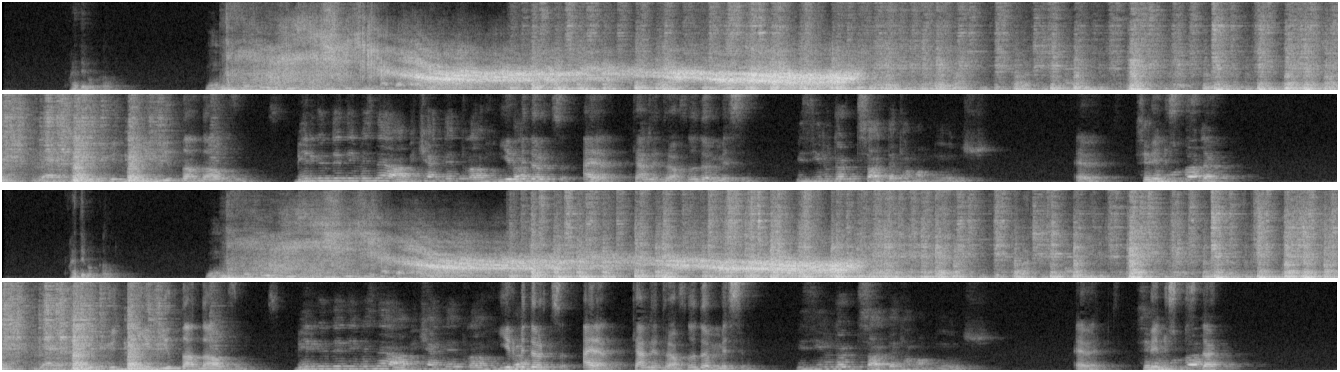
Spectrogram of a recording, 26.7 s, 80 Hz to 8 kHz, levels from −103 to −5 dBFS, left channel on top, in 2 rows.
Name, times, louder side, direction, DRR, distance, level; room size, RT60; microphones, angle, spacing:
voice 1, 0.7-1.1 5.5-6.4 8.0-11.4 12.2-13.2 14.2-15.8 18.3-18.9 19.2-20.9 24.1-24.4 24.8-25.0 25.4-25.5, right 2 dB, 35° right, 8 dB, 0.4 m, -38 dB
voice 2, 2.0-3.1 3.4-4.5 13.7-14.4 16.3-18.6 19.7-20.1 21.3-23.2 24.7-25.5, left 1 dB, 45° left, 1 dB, 0.9 m, -38 dB
sound 1, 2.2-8.6, left 3 dB, 30° left, 0.5 m, -24 dB
sound 2, 5.0-15.0 15.4-15.5, right 1 dB, 50° right, 1.1 m, -29 dB
3.9 x 3.1 x 4.1 m, 0.72 s
head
